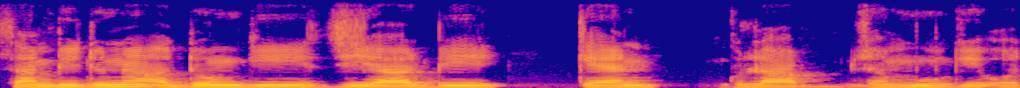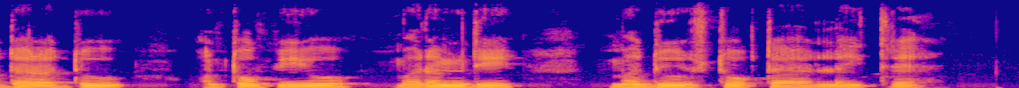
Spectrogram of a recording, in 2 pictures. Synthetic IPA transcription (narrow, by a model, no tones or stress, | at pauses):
sambid̪unaːdɔŋɡid͡ʒiaɾbi | ken | ɡulab̚d͡ʒɐmːuɡiɔd̪əɾɐdu | ɔntʰɔpijɔ | mɐɾəmd̪i | mɐdustɔk̚taləjt̪ʰɾe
